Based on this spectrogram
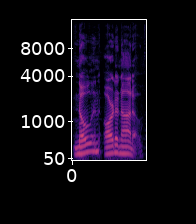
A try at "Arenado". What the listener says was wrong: that's close. That first D is not in the right spot.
